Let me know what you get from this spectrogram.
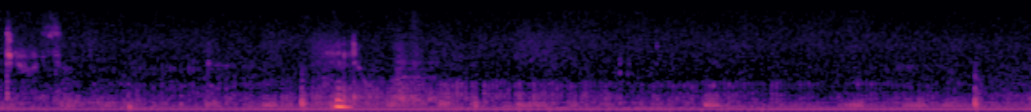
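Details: Kittens resting on people's laps indoors, a low, steady continuous purr running throughout, with soft whispered speech and a few brief handling rustles nearby.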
